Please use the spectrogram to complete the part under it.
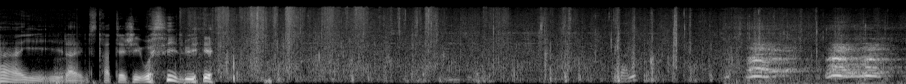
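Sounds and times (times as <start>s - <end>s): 
speech: 0.0s - 2.9s
crunching footsteps outdoors: 1.8s - 9.0s
rustling outdoors: 2.0s - 9.0s
hunting dogs barking: 7.2s - 9.0s.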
